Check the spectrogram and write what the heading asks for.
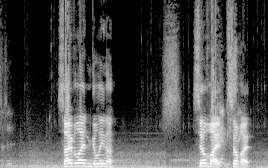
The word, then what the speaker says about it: sylvite: Galena, Sivalite! Is it all Galena? Yes! What else is it? Sivalite and Galena. Sylvite. Sylvite, yeah, I knew you were saying it wrong, Captain.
